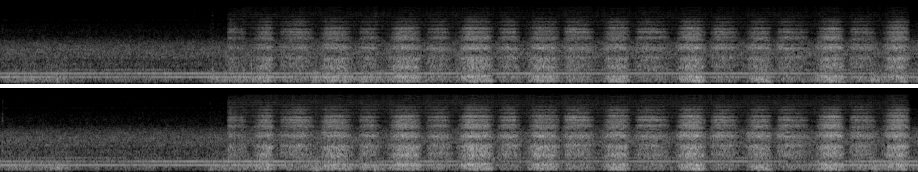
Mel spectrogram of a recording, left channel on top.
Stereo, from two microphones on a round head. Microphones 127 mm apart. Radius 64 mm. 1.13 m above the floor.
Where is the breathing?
15° right (ahead or behind).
